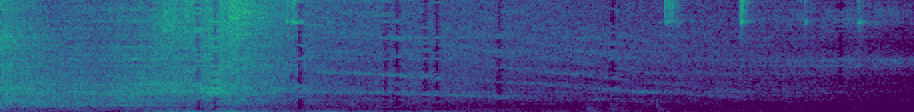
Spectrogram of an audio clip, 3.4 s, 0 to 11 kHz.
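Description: A 1959 Chrysler Saratoga engine cranking and catching, a loud rush that settles into a fading run, followed by a few sharp clicks.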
